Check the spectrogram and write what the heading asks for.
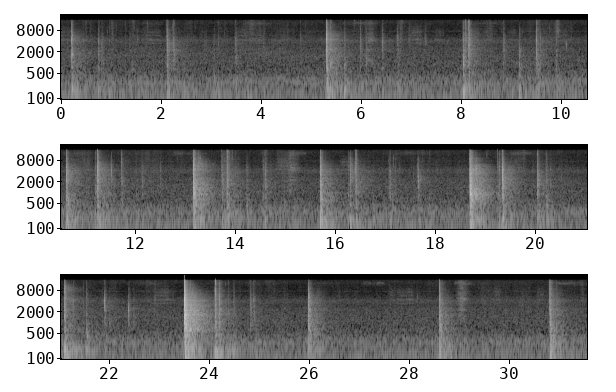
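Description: A rope of hand-pulled noodle dough being stretched, swung and slapped down onto a steel-topped worktable: a thud every two to three seconds, some followed by a smaller second one, the loudest about two-thirds of the way through.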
